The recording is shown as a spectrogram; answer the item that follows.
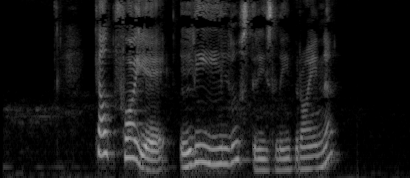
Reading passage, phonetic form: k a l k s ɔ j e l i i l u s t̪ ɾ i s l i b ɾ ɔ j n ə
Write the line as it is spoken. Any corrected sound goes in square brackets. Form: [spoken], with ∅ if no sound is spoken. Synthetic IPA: k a l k [f] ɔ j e l i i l u s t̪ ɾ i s l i b ɾ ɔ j n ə

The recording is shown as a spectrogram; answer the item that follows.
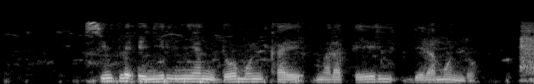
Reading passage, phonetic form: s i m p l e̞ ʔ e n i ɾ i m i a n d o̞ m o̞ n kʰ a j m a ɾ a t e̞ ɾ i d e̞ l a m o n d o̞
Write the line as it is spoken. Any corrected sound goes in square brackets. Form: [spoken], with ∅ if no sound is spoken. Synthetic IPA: s i m p l e̞ ʔ e n i ɾ i m i a n d o̞ m o̞ n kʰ a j m a [l] a [p] e̞ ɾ i d e̞ l a m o n d o̞

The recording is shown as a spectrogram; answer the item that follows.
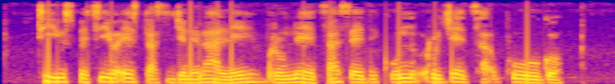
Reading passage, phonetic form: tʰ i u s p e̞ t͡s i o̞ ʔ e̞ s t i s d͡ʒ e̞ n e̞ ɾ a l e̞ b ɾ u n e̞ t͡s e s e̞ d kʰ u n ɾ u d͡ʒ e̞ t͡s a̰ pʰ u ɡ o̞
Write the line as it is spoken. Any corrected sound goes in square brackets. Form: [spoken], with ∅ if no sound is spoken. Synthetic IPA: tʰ i u s p e̞ t͡s i o̞ ʔ e̞ s t [a] s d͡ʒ e̞ n e̞ ɾ a l e̞ b ɾ u n e̞ t͡s [a] s e̞ d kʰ u n ɾ u d͡ʒ e̞ t͡s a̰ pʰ u ɡ o̞

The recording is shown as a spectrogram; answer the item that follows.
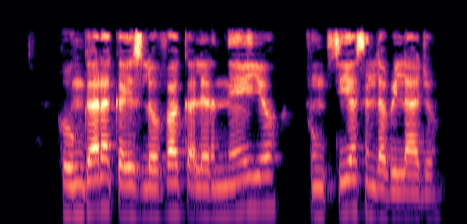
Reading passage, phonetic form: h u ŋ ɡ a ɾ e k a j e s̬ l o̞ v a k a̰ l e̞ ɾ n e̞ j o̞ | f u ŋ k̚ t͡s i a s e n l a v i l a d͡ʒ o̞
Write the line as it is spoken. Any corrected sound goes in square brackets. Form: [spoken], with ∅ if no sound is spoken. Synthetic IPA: h u ŋ ɡ a ɾ [a] k a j e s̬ l o̞ v a k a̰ l e̞ ɾ n e̞ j o̞ | f u ŋ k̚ t͡s i a s e n l a v i l a d͡ʒ o̞

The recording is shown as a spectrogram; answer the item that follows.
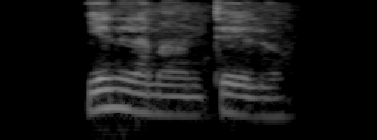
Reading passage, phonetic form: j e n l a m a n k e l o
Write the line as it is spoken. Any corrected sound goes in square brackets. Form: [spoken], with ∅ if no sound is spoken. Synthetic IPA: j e n l a m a n [t] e l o

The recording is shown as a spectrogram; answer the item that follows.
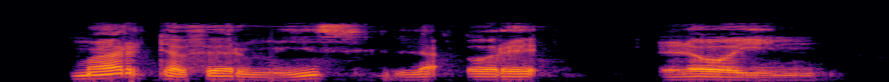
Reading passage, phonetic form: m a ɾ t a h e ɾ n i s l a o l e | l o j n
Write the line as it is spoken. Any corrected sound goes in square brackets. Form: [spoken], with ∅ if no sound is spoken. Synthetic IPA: m a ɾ t a [f] e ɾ [m] i s l a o [ɾ] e | l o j n

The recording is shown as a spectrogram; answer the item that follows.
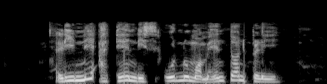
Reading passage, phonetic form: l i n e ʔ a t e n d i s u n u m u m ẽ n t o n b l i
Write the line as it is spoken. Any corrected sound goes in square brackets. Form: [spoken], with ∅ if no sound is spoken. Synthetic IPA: l i n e ʔ a t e n d i s u n u m [o] m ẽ n t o n [p] l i

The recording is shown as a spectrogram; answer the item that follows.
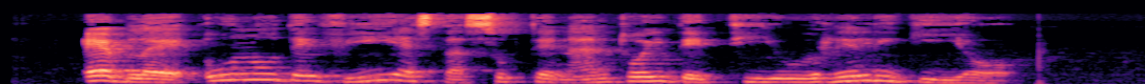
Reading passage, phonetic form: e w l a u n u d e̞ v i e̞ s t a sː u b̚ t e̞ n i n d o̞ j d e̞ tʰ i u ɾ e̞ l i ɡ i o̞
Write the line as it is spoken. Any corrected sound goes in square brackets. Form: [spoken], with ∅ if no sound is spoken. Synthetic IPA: e [b] l [e] u n u d e̞ v i e̞ s t a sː u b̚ t e̞ n [a] n [t] o̞ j d e̞ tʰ i u ɾ e̞ l i ɡ i o̞

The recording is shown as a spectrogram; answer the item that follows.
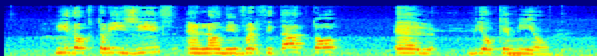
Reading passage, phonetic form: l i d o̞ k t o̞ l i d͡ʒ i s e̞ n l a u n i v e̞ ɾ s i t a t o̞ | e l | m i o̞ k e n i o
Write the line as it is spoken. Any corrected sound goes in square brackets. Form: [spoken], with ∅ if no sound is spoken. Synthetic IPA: l i d o̞ k t o̞ [ɾ] i d͡ʒ i s e̞ n l a u n i v e̞ ɾ s i t a t o̞ | e l | [b] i o̞ k e [m] i o

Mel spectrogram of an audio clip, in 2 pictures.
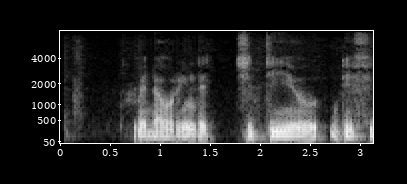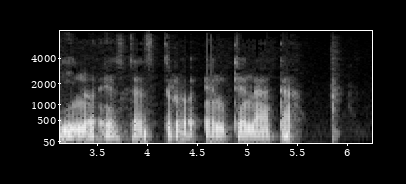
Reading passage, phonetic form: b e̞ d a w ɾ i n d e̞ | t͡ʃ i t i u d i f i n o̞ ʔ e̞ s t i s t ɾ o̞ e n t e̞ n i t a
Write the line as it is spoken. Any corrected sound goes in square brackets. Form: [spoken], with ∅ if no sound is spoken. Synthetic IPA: b e̞ d a w ɾ i n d e̞ | t͡ʃ i t i u d i f i n o̞ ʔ e̞ s t [a] s t ɾ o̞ e n t e̞ n [a] t a

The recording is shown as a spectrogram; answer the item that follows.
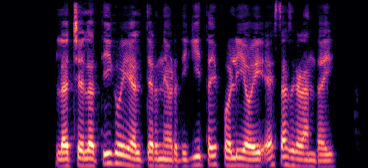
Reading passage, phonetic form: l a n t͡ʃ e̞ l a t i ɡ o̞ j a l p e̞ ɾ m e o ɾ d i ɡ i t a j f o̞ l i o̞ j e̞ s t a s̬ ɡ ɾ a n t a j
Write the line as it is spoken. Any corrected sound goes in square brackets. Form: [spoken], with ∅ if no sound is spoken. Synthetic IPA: l a [∅] t͡ʃ e̞ l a t i ɡ o̞ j a l [t] e̞ ɾ [n] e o ɾ d i ɡ i t a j f o̞ l i o̞ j e̞ s t a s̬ ɡ ɾ a n [d] a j

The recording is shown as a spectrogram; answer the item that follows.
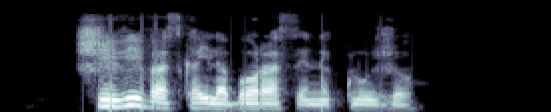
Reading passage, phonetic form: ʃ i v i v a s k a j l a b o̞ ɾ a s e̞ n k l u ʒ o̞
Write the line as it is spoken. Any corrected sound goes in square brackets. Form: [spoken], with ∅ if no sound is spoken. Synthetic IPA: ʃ i v i v a s k a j l a b o̞ ɾ a s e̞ n k l u ʒ o̞

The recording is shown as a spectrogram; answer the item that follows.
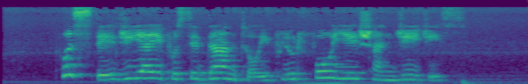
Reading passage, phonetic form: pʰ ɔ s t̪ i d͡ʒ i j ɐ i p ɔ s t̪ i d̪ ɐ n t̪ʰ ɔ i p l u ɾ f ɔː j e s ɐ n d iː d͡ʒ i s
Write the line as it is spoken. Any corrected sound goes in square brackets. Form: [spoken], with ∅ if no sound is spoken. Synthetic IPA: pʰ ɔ s t̪ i d͡ʒ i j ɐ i p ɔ s t̪ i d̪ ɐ n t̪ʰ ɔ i p l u ɾ f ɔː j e [ʃ] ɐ n [d͡ʒ] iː d͡ʒ i s

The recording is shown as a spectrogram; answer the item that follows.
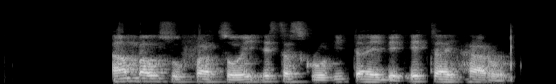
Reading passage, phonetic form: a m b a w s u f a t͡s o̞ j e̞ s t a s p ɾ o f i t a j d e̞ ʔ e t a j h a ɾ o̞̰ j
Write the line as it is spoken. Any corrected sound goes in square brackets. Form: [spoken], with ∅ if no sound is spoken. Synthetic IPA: a m b a w s u f a t͡s o̞ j e̞ s t a s [k] ɾ o [v] i t a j d e̞ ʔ e t a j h a ɾ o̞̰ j

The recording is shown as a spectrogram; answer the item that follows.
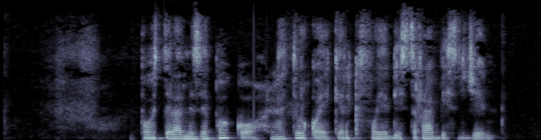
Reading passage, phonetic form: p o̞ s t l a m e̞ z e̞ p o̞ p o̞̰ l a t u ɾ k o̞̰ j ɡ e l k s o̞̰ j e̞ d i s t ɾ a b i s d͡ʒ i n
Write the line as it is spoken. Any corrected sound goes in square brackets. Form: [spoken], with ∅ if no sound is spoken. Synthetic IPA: p o̞ s t l a m e̞ z e̞ p o̞ [k] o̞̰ l a t u ɾ k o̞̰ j [k] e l k [f] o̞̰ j e̞ d i s t ɾ a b i s d͡ʒ i n

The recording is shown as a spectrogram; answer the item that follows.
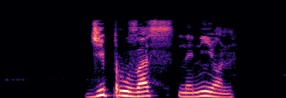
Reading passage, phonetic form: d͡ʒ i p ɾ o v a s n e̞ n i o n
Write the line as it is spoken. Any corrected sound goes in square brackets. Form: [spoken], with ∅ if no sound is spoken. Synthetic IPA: d͡ʒ i p ɾ [u] v a s n e̞ n i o n

